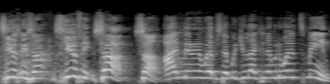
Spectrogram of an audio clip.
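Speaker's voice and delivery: very high, plucky, spunky tween voice full of moxie. Acting out a spunky Victorian tween greeting strangers: Merriam-Webster as spunky Victorian tween. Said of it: "an industrious tween walking around Victorian England".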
